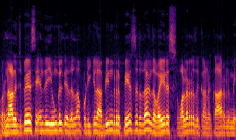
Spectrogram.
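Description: A man's voice, fairly high in pitch. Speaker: motivational speaker. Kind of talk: motivational talk. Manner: conversational, colloquial.

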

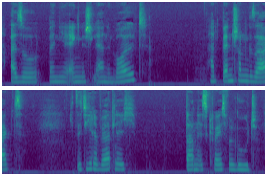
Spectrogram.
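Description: A woman speaks with big swings in loudness and long, frequent pauses. The background is quiet. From Germany. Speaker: podcast guest. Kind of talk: casual chat.

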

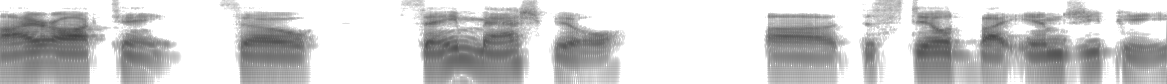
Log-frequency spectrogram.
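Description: At a very slow pace with long, frequent pauses, a man talks in a medium pitch with ordinary pitch variation, the sound dry and close with no echo. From eastern Kentucky. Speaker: podcast host. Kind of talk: casual chat.

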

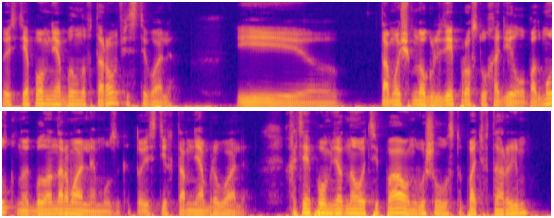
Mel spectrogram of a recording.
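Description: A man races along very fast, his fairly low voice showing ordinary pitch variation. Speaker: podcast host and stand-up comedian. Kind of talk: casual chat.

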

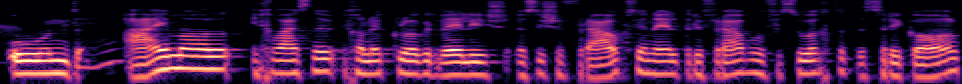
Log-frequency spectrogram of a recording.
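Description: With ordinary pitch variation, the speech moves along at a fairly quick pace. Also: man. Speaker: podcast host. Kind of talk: casual chat.

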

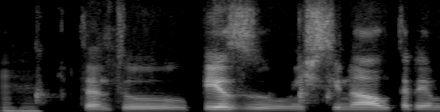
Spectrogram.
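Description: A man speaks in a monotone, flat delivery at a fairly low pitch. The sound is dry and close with no echo, over a quiet background. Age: 50s. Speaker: trade unionist. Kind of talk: interview.

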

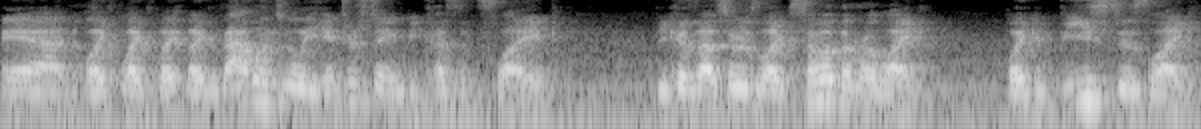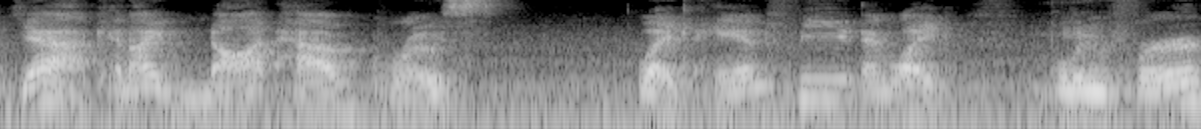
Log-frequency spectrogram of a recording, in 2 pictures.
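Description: Over noticeable background noise, a man with a fairly high pitch talks at a moderate pace with ordinary pitch variation. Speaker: college student podcast co-host. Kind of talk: casual chat.

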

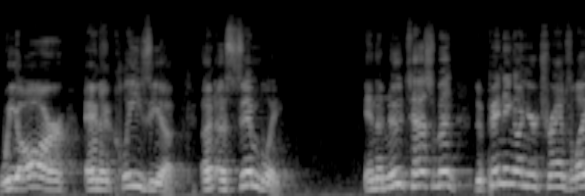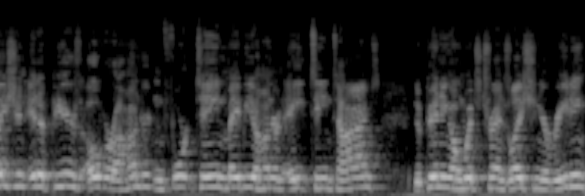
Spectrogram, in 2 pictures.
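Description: With an East Texas accent, a man speaks at a moderate pace in a high pitch, using ordinary pitch variation and a dark, mellow tone. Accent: East Texas Southern US. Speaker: pastor. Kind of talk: sermon. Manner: informal, conversational, filler-heavy.

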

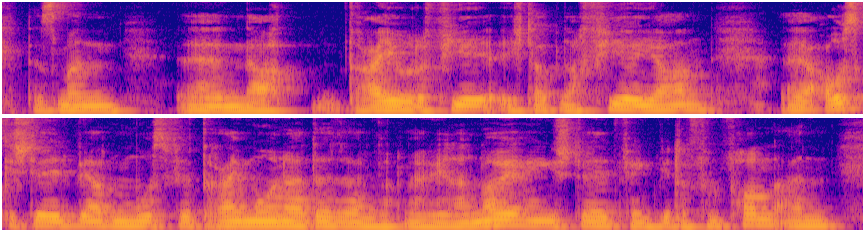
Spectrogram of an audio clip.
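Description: With a dark, mellow tone and a medium pitch, a man speaks in a somewhat breathy voice. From Saxony, eastern Germany. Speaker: podcast host, insurance broker. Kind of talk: personal monologue. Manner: hesitant with fillers.

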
